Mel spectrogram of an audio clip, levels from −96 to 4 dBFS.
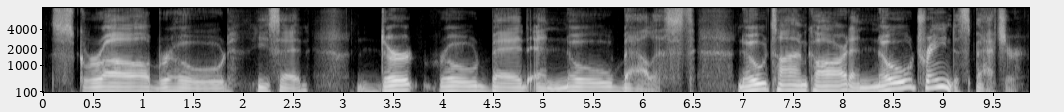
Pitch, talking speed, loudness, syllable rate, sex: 110 Hz, 105 wpm, -17 LUFS, 2.3 syllables/s, male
